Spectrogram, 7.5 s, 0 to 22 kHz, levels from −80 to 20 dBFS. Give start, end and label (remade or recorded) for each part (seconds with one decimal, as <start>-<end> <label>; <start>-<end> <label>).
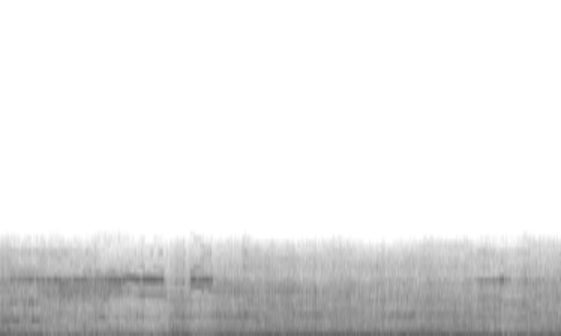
0.0-1.8 remade; 1.8-2.9 recorded; 2.9-7.5 remade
